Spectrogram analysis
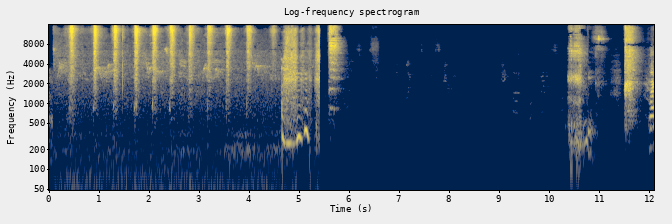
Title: Do cats sneeze continuously?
